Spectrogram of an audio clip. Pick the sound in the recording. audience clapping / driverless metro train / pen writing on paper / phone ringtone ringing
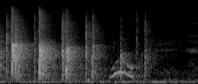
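audience clapping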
